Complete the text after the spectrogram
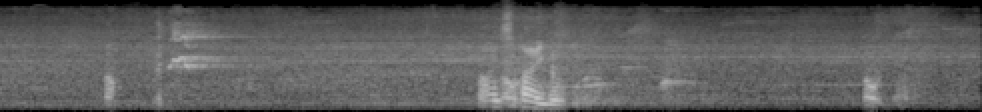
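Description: A young monkey squeals and whimpers close by.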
